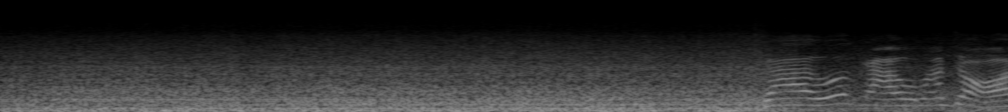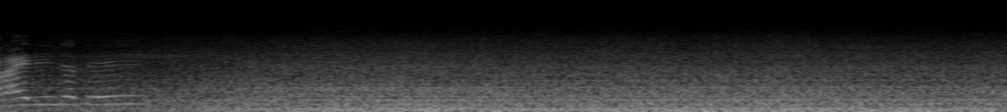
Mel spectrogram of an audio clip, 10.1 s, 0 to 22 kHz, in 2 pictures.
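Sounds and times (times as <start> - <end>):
motorbike engine droning: 0.0 - 10.0
wind rushing over microphone: 0.0 - 10.0.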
